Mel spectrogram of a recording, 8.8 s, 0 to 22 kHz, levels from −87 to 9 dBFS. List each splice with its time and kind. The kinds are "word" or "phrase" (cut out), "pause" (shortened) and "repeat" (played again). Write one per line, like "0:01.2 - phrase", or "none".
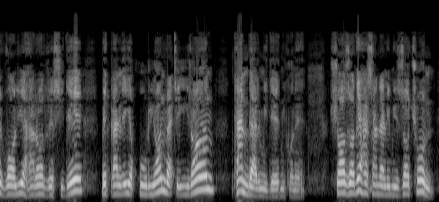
0:02.1 - word
0:03.5 - phrase
0:05.6 - word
